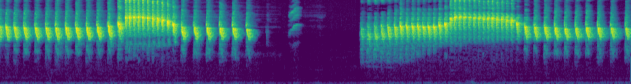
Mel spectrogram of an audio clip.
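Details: Hard-singing white-eye used as a tutor recording: rapid chips and buzzy rising trills, a silent gap of over a second, then another long chipping phrase with a second trill burst.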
